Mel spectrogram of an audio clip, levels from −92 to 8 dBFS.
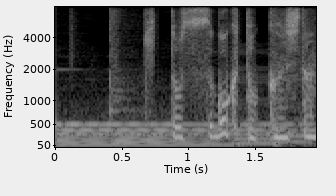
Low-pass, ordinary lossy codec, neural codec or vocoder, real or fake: none; none; none; real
